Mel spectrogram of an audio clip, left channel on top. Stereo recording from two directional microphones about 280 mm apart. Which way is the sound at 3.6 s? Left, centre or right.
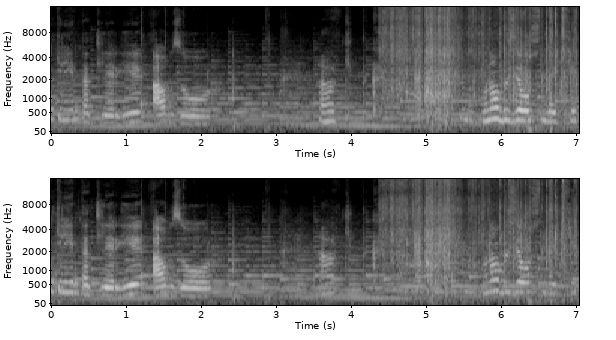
Left.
